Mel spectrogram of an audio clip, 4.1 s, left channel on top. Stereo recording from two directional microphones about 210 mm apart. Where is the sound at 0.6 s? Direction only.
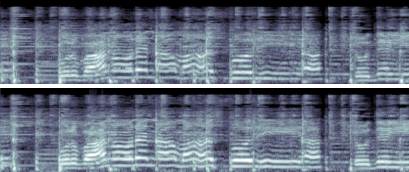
55° right (ahead or behind).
